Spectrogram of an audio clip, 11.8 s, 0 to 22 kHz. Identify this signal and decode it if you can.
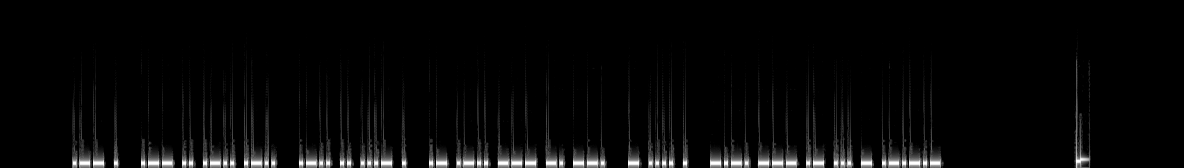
Morse code, heard as a keyed tone, about 36 wpm, 700 Hz. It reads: WE WILL LIVE ALONG THE COAST.
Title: Sentences from Top 1000 Words - Review Part 4 - 35wpm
